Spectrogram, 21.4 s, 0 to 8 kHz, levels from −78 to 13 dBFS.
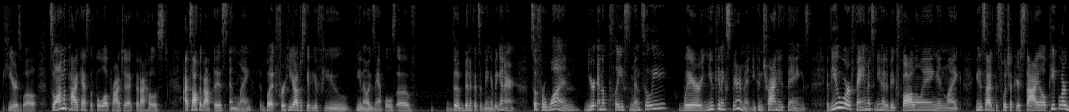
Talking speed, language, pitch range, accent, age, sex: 215 wpm, English, 155-200 Hz, American, 20-39, female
